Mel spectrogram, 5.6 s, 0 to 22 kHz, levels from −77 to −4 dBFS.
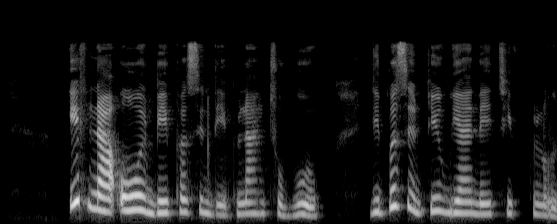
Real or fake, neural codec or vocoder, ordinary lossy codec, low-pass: fake; autoencoder, 22.05 kHz, a latent of 192 numbers a frame, VITS, trained on one speaker; none; 9.9 kHz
